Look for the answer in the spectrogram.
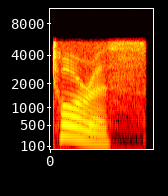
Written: Taurus

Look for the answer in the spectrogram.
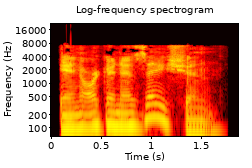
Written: inorganization

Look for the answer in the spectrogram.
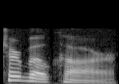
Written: turbocar

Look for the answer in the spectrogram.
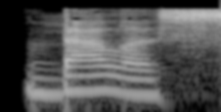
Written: ballas

